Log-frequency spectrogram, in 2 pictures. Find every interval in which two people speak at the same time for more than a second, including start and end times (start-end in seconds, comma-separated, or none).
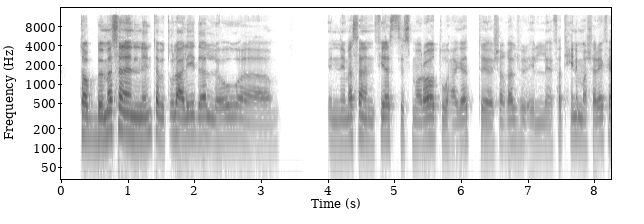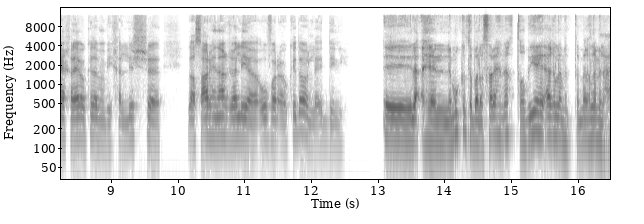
none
